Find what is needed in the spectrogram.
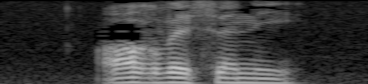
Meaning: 1. fur/skin of a fox 2. coat or throat wrap made of fox fur
- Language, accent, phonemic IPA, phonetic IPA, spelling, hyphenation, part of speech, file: Armenian, Eastern Armenian, /ɑʁveseˈni/, [ɑʁvesení], աղվեսենի, աղ‧վե‧սե‧նի, noun, Hy-աղվեսենի.ogg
